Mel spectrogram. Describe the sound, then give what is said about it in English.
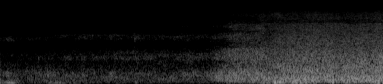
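Strong ocean waves breaking on a beach. A steady rushing wash swells partway through into a louder, broad roar of surf, with no voices. “strong waves. You are not supposed to swim here due to both the waves and the sharks.”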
